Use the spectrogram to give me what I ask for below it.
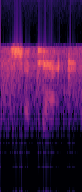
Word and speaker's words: Chetek: It is pronounced Chetek. Chetek.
